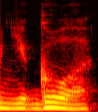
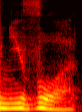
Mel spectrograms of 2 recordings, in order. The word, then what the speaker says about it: него: Remember that v pronunciation. It's not у него, it's у него.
